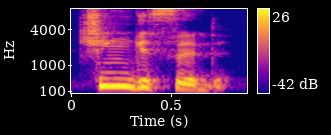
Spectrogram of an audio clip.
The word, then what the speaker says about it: Chinggis: We also need Chinggisid legitimacy. Chinggisid goes the original Mongolian name of Genghis Khan. Genghis is the Persian pronunciation of Chinggis.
